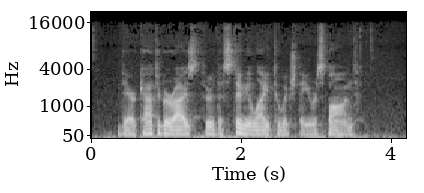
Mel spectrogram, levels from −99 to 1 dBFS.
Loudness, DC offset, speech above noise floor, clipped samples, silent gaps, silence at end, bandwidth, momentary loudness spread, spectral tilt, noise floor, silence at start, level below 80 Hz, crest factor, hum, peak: -20 LUFS; under 0.1%; 27 dB; under 0.1%; none; 0.2 s; 16 kHz; 10 LU; -5.5 dB/octave; -46 dBFS; 0.15 s; -40 dBFS; 18 dB; none; -2 dBFS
